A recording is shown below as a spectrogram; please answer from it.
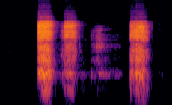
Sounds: Sniff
